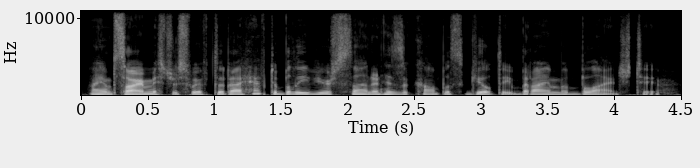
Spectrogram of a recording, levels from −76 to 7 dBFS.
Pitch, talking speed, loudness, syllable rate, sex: 135 Hz, 280 wpm, -21 LUFS, 7.2 syllables/s, male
